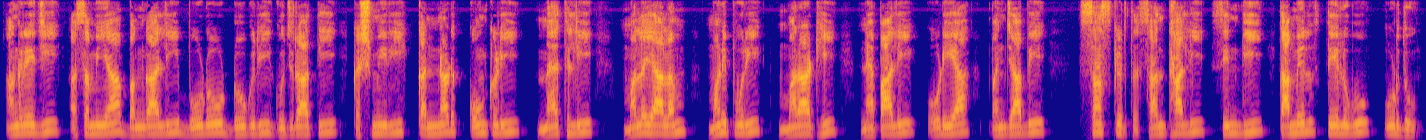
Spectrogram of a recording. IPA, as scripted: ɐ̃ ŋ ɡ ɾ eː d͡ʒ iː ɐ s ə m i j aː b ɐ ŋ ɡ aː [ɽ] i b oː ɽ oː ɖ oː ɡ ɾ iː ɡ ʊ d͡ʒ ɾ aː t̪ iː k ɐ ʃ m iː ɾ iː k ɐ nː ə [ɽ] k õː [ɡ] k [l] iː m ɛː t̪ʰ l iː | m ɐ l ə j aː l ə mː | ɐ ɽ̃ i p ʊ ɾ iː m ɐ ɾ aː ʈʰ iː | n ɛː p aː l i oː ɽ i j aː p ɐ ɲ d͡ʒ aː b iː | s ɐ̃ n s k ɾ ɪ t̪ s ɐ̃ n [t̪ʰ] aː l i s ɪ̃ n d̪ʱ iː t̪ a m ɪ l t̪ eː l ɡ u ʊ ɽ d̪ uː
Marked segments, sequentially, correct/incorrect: incorrect: l, correct, incorrect: ŋ, incorrect: ɽ, correct

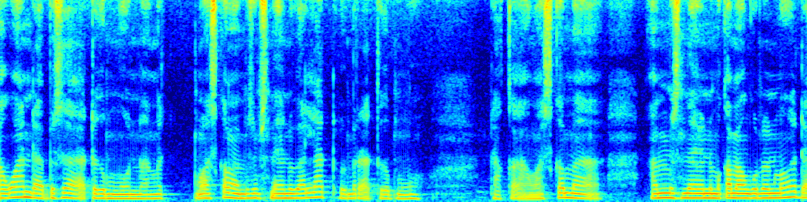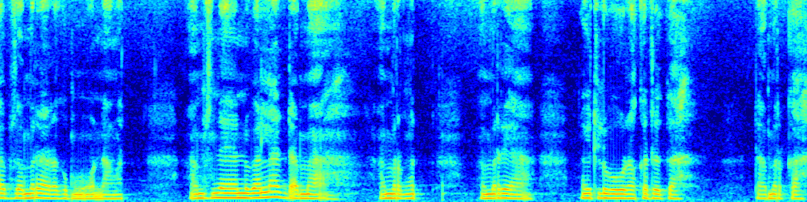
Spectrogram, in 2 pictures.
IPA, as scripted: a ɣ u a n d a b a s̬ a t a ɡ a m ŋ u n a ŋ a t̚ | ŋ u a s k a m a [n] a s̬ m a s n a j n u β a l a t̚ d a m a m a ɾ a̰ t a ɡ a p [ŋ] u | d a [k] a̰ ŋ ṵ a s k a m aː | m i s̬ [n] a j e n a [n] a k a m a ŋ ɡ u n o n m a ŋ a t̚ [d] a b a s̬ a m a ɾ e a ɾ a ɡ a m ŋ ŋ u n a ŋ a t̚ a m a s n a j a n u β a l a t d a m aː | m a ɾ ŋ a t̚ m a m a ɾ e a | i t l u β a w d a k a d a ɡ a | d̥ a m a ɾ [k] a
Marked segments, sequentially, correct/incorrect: incorrect: m, correct, correct, correct, incorrect: m, correct, correct

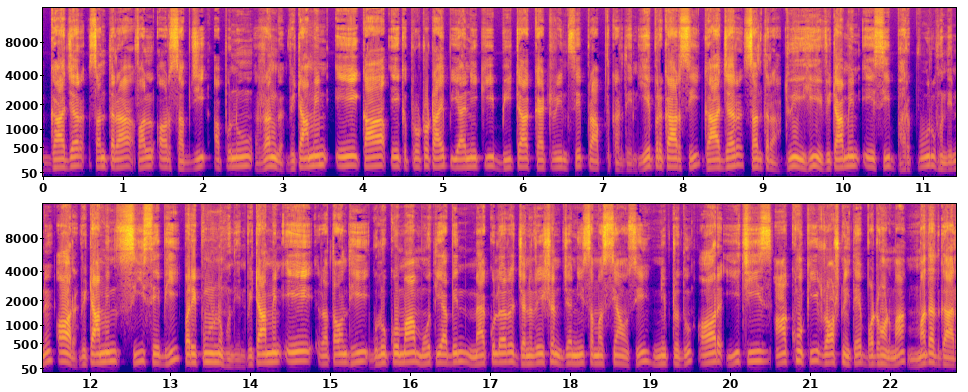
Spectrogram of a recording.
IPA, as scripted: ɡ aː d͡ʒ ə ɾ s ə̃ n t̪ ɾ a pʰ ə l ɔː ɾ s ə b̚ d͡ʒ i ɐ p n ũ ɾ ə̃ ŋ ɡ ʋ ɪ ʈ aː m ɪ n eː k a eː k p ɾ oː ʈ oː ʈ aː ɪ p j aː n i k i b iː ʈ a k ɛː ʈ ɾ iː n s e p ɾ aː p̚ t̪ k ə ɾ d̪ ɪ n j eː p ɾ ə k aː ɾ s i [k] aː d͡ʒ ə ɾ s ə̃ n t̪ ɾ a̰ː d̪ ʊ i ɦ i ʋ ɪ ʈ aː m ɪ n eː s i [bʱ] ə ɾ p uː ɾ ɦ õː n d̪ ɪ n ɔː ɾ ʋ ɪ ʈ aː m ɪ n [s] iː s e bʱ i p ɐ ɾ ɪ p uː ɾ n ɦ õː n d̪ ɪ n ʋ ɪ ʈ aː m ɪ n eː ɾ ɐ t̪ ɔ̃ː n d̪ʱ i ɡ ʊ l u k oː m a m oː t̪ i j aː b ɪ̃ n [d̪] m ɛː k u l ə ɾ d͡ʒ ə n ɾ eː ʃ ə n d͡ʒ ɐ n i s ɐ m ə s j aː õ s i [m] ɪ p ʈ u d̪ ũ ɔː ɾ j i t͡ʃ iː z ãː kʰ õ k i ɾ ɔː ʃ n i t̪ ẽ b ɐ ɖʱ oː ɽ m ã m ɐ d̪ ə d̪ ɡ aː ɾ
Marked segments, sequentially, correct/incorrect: incorrect: ɡ, correct, correct, correct, incorrect: n

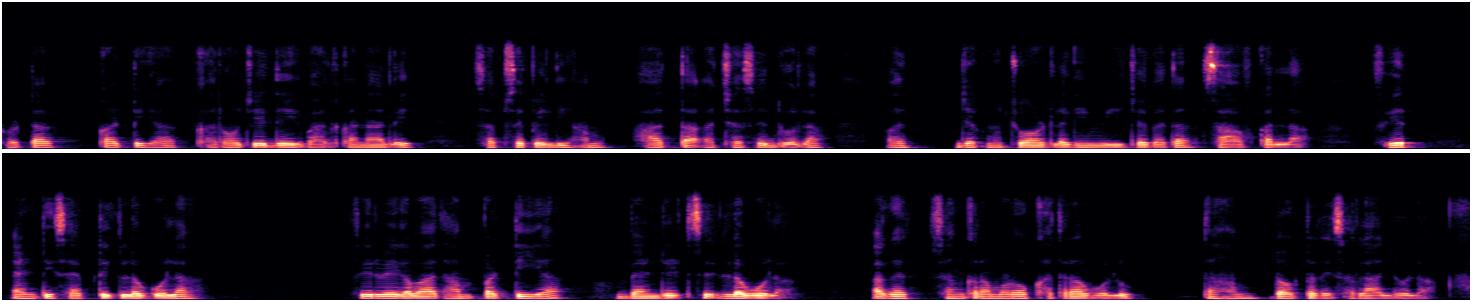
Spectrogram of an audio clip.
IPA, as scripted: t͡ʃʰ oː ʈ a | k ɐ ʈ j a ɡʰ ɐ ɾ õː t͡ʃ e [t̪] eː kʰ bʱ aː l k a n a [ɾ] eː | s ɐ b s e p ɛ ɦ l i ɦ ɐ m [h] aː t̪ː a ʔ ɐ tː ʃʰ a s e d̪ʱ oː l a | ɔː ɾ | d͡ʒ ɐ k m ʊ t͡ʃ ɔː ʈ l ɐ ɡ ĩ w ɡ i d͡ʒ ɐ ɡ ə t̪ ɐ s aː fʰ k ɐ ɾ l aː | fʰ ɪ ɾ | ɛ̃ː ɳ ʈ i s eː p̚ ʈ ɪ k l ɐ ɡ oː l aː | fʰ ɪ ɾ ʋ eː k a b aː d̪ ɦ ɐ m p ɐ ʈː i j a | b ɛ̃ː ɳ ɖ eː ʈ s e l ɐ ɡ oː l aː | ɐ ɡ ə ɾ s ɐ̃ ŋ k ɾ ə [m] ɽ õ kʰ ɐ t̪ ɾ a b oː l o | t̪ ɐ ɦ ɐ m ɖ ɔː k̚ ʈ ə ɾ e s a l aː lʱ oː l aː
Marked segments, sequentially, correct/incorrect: incorrect: d̪, incorrect: l, correct, correct

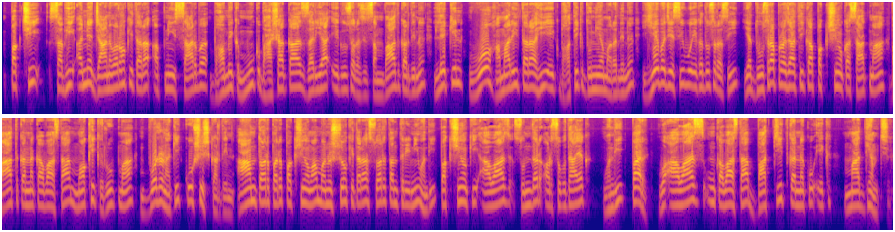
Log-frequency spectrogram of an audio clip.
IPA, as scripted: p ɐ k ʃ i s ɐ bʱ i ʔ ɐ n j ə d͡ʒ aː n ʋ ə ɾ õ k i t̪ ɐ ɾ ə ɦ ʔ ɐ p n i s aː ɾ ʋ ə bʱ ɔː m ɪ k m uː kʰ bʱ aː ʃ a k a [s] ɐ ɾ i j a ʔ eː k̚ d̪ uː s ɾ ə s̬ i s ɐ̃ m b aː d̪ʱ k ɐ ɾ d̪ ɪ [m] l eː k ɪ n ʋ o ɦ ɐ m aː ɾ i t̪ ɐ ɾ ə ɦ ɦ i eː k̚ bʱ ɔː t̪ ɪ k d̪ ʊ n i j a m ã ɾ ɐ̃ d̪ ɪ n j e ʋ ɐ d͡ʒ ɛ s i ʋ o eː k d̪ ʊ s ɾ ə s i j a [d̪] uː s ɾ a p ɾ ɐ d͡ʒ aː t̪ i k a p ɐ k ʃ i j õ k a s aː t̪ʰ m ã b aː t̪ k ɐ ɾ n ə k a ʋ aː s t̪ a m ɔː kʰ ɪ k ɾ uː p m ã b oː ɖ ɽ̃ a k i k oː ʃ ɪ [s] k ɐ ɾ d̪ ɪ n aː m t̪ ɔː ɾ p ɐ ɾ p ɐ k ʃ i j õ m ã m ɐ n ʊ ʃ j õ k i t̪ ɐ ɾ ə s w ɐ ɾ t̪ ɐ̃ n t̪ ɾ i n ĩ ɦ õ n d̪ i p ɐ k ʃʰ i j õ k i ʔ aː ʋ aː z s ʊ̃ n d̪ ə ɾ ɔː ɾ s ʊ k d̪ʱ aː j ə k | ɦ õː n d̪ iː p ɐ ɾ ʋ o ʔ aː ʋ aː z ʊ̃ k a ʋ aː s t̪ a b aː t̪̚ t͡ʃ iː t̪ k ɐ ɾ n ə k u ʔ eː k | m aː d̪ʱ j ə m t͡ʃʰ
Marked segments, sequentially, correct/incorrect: incorrect: z, incorrect: n, correct, incorrect: ʃ

